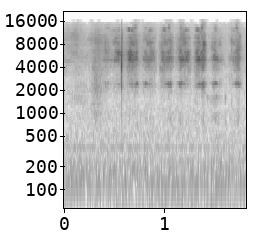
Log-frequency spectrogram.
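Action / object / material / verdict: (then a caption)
scrape / steel folding knife blade pivot / steel / gritty. The pivot of a Heretic Wraith V3 flipper knife, with a stonewashed, PVD-coated steel blade and a carbon fiber handle, makes a gritty rasping, rubbing sound as the blade is worked open and closed. Bright scratchy bursts repeat through the clip, with one sharp click near the middle. The action is super gritty and too tight for the blade to drop freely, so the knife is being returned.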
